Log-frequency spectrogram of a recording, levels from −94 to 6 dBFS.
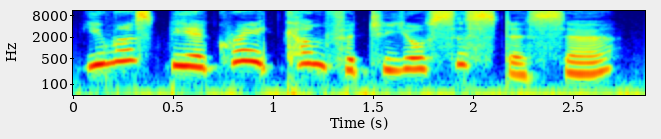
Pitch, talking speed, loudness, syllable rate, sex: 305 Hz, 210 wpm, -15 LUFS, 4.5 syllables/s, female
